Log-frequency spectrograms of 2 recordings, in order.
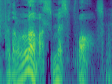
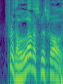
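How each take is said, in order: First: It is said in an exasperated, cursing tone. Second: It is said in a happy, joyous tone. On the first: It is used as a curse. "It's it's like an F bomb" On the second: It is a cheerful expression of affection. "it could be joyous"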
